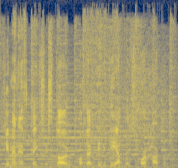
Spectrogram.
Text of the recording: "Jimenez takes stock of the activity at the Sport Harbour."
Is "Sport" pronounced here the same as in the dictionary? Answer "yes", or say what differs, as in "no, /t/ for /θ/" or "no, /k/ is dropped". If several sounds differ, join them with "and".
no, /f/ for /p/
